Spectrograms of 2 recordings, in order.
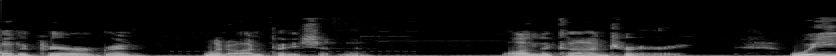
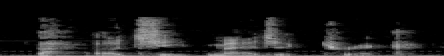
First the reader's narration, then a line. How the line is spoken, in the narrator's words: muttered Father Stone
